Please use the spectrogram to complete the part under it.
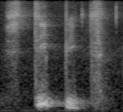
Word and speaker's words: stipit: per cui erano anche dette più italianizzando stipit, una voce che si pronuncia sibilando in stipit.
